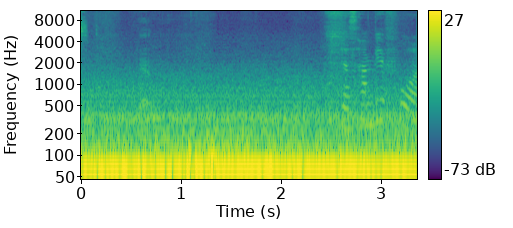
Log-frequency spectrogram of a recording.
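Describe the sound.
Steady, deep rumble inside a car moving through Winterhude at the Klosterstern, a constant low drone filling the cabin at fairly loud level, with a faint voice briefly surfacing near the end.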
